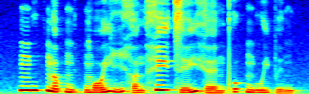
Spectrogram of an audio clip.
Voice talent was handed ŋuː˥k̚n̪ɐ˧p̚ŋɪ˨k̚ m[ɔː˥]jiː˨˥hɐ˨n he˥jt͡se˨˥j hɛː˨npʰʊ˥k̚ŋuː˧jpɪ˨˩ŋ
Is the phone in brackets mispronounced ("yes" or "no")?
yes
